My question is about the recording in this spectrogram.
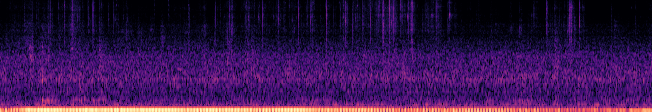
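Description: Faint rustling of hair and light plastic clicks as foam hair rollers are unclipped and pulled out of dreadlocks, over a steady low hum.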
